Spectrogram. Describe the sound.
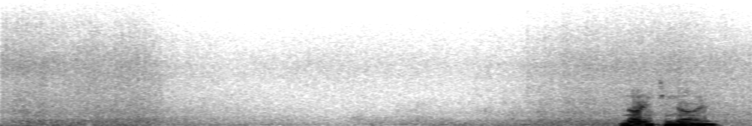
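Broad, steady ocean surf washes in and out, rising and falling in soft swells, with a brief burst of spoken voice near the end over the waves.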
